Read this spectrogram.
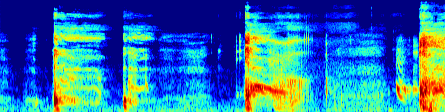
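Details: Four harsh, forceful coughs at irregular intervals with throat-clearing and strained breaths between them, from a person too weak to get through recording; a severe coughing fit with choking.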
